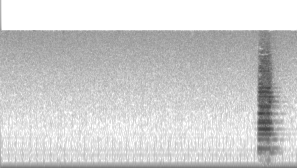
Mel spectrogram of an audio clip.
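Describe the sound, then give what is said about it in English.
A single short car horn honk from a car in Tokyo sounds near the end, clear and fairly loud, over a steady low background hum with no one talking. “No, it's not. It's a car.”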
